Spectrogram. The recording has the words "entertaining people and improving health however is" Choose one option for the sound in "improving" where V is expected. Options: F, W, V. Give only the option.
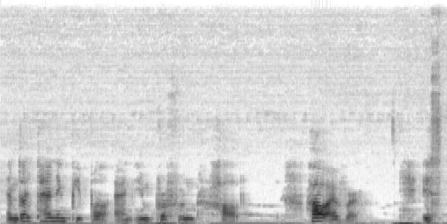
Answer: F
